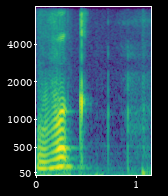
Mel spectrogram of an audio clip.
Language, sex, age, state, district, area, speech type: Kashmiri, male, 45-60, Jammu and Kashmir, Baramulla, rural, read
